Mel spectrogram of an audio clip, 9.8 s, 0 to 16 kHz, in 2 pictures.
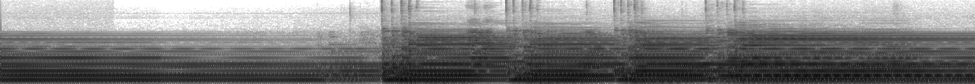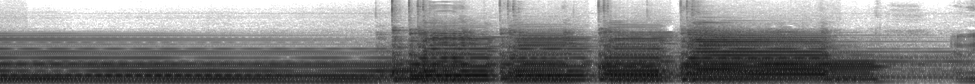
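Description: A Telecaster on the bridge pickup with the tone control wide open, played through a 2021 Vox AC15C1 amp with reverb, sounding bright sustained chords and single strummed hits in two phrases separated by a ringing sustain.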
